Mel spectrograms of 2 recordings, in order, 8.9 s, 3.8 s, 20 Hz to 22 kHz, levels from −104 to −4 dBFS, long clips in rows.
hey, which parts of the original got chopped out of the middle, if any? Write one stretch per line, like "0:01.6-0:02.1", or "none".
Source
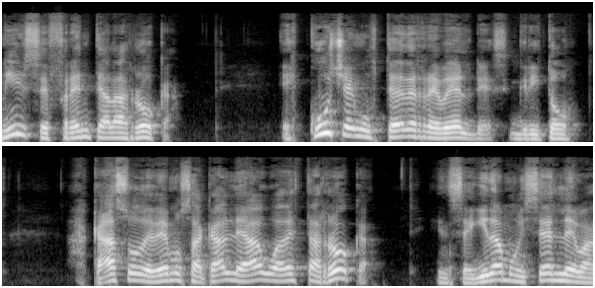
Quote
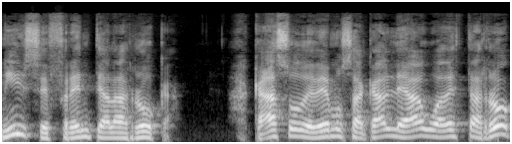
0:01.5-0:04.8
